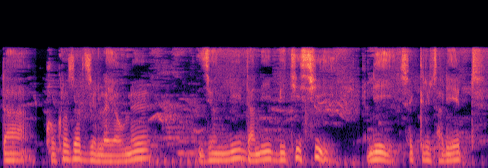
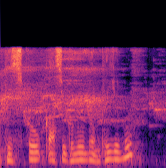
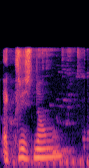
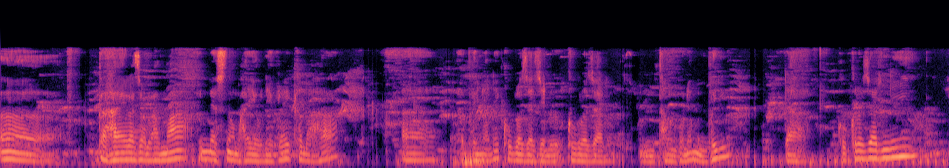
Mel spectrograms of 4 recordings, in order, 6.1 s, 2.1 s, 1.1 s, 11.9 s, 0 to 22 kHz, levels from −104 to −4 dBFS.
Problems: background sounds at intervals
